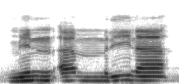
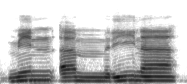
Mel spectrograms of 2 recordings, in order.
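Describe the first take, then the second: The two takes are said the same way.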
